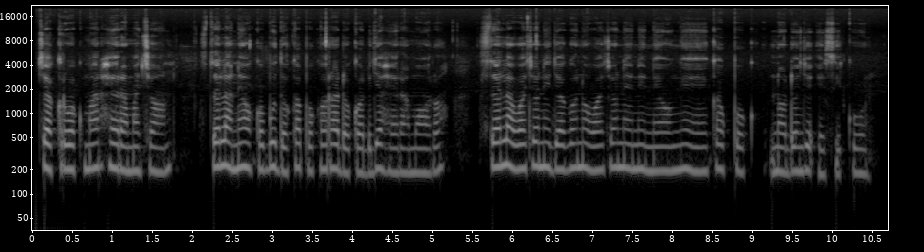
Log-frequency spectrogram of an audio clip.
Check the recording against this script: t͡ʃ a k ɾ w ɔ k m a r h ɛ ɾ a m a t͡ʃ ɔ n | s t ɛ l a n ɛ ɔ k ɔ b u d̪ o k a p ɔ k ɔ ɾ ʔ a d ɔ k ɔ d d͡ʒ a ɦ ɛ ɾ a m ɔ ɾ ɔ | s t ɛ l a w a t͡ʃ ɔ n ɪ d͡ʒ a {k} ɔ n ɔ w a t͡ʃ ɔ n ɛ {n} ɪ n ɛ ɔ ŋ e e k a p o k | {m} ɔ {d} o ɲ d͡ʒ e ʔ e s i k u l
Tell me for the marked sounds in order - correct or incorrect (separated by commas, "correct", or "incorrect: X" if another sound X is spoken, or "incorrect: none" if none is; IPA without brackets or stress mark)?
incorrect: ɡ, correct, incorrect: n, correct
